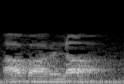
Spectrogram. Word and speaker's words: Avarnah: This is actually the threshing place of Avarnah, the Jebusite. All right? To spell it, you know, in English, we would spell it A-V-A-R-N-A-H. Avarnah, the Jebusite.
